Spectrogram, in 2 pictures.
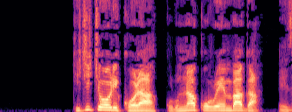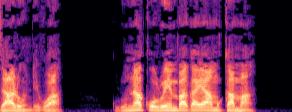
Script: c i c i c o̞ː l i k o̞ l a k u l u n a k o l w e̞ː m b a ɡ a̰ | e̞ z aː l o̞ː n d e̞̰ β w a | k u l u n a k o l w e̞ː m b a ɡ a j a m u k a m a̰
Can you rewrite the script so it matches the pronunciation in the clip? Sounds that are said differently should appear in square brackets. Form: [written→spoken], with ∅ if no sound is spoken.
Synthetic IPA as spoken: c i c i c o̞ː l i k o̞ l a k u l u n a k o l w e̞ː m b a ɡ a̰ | e̞ z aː l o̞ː n d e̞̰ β w a | k u l u n a k o l w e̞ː m b a ɡ a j a m u k a m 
